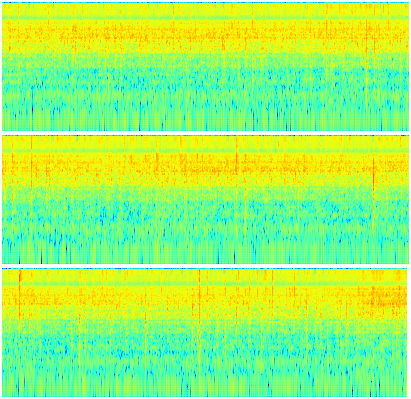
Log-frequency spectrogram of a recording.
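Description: Monkfish sizzles and fries in a hot pan with a steady, dense hiss and scattered crackling pops throughout, continuous and fairly loud with no voices.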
